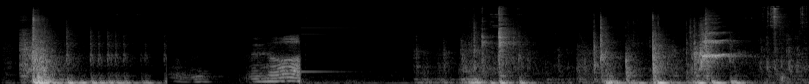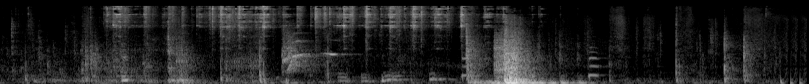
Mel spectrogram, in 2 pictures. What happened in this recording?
The doorbell rang, and I walked toward the entrance. I unlocked the door using my keychain and opened it. While closing the door, the keys were still jingling, creating overlapping sounds between the keychain and the door movement. After closing the door, I walked into the room.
